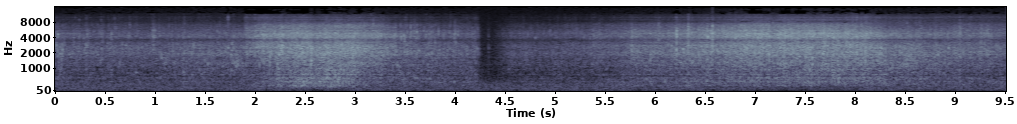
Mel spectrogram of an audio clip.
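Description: Ocean waves from a white noise machine swell and recede in a steady broadband wash, rising to two soft surges with a short gap between them, with no talk over it.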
